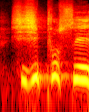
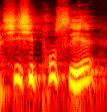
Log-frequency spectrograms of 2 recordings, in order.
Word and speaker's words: 시시포스: 시시푸스의 신화라는 게 있죠. 옛날에는 이게 시시푸스의 신화라 그랬는데 이제 자꾸 발음이 미국식으로 되다가 보니까 시시포스의 신화라 이렇게 말하는데, 이 신화의 주인공인 시시푸스가 죽음의 신을 속이죠.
